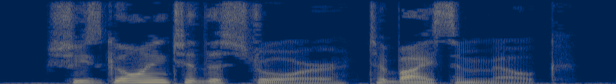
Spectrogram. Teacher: she's to the and to buy some all get compressed and quick, while going store and milk get real weight.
